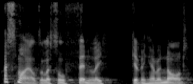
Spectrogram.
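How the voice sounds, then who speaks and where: A man's voice: on the low side, fast talker. A man reading a scripted first-person story as an audiobook narrator.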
